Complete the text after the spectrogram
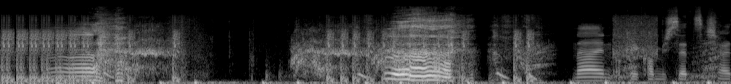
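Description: A creature screeches and snarls.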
